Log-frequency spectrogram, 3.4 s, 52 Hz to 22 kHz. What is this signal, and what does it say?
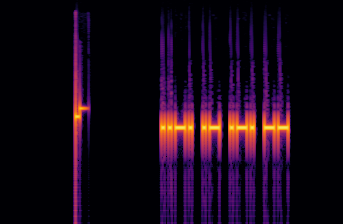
Morse code, heard as a keyed tone, about 36 wpm, 700 Hz. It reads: FARM
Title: Sentences from Top 1000 Words - Review Part 2 - New Word Drill - 35wpm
